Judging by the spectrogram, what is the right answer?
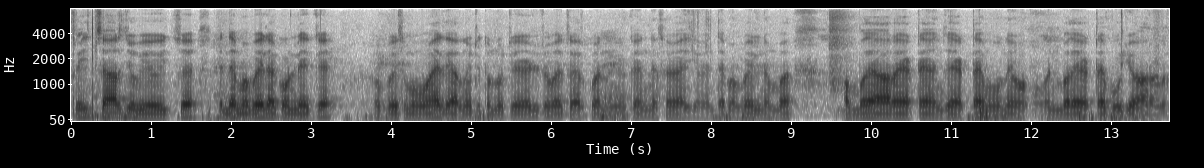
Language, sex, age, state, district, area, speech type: Malayalam, male, 45-60, Kerala, Alappuzha, rural, read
